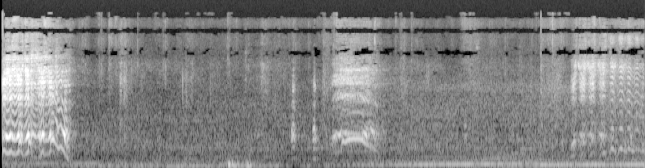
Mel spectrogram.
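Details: LaMancha goat, a mother, among farm animals gathered at a homestead's rear garage door hoping for feed; loud wavering harmonic bleats open, then two more drawn-out bleats follow, with chicken clucks and faint farmyard noise between.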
